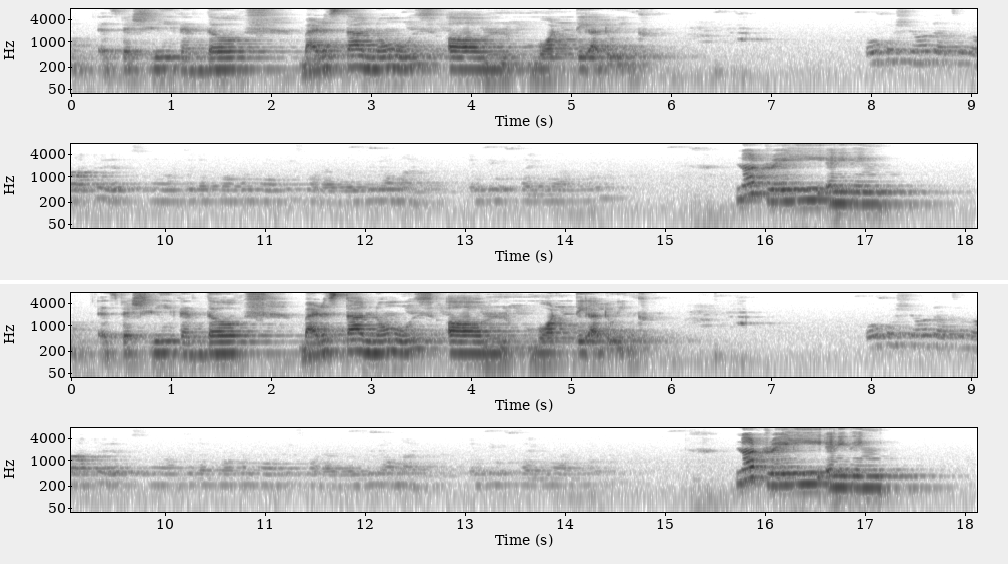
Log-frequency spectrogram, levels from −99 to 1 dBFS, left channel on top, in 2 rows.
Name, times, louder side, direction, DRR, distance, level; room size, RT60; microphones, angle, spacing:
voice 1, 0.0-5.8 6.7-6.8 15.7-17.2, right 4 dB, 65° right, 0.6 m, -34 dB
voice 2, 8.0-12.6 13.0-14.4, equal, 15° left, 3.0 m, -53 dB
16.5 x 6.6 x 3.7 m
head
